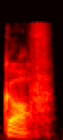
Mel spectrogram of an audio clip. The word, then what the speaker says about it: Gough: This is an English name, Gough, and that is pronounced just as I'm saying it now, Gough.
